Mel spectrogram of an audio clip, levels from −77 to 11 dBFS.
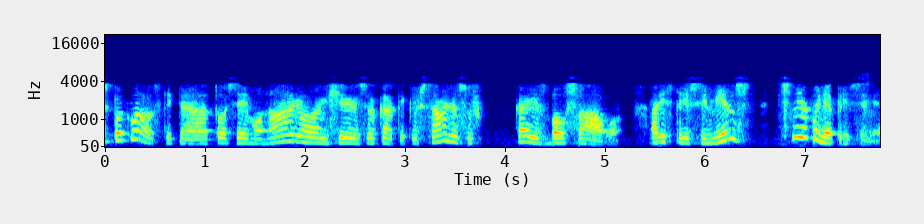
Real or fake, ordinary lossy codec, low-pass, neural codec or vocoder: fake; AAC, 24 kbps; 5.4 kHz; codec, 16 kHz, 4 kbps, FreqCodec, smaller model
